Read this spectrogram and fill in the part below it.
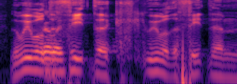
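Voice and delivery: declared in a supervillain voice. Mocking online posters by imitating them: Doctor Doom voice. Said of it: "they sound like they're fucking Doctor Doom".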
